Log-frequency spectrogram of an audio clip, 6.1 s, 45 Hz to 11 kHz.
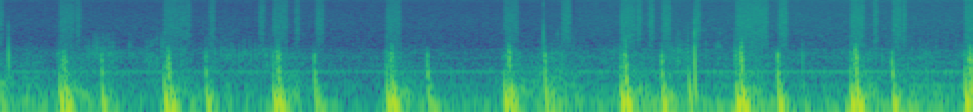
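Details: Heartbeat recorded while bathing, heart rate shown approximately: regular paired heartbeats, about 80 a minute, with a steady low hum behind them; normal heart sounds.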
